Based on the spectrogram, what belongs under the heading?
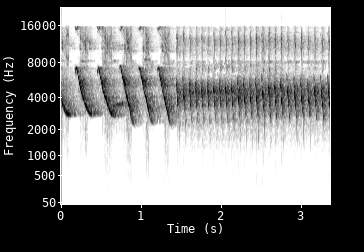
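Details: Canary song meant to prompt quiet canaries to sing, opening with five loud sweeping downward whistles, each about a quarter second, then breaking into an even, fast pulsed trill.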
